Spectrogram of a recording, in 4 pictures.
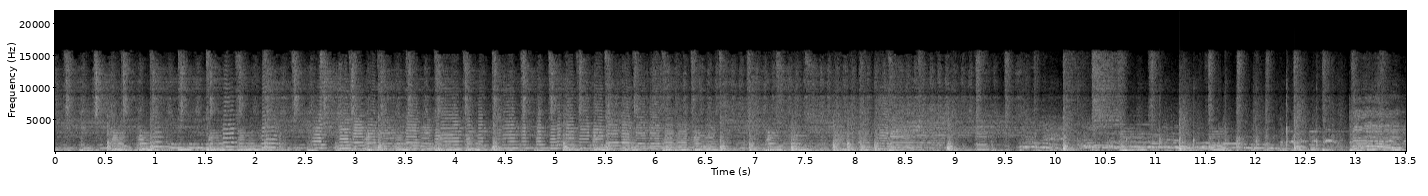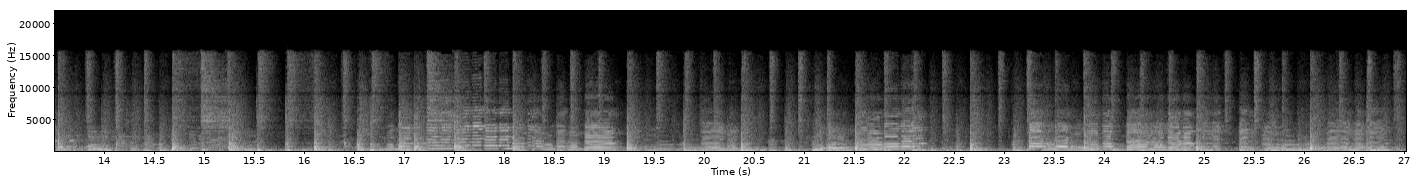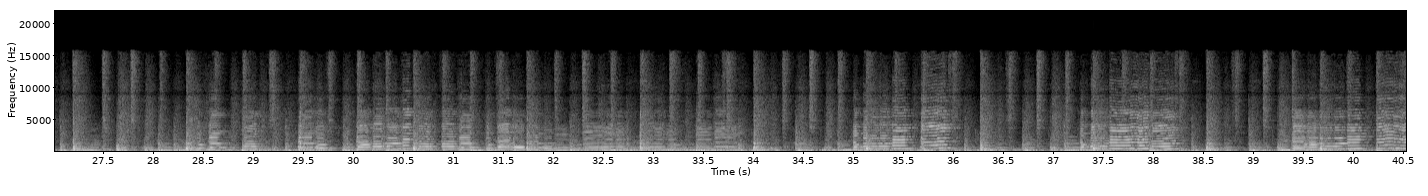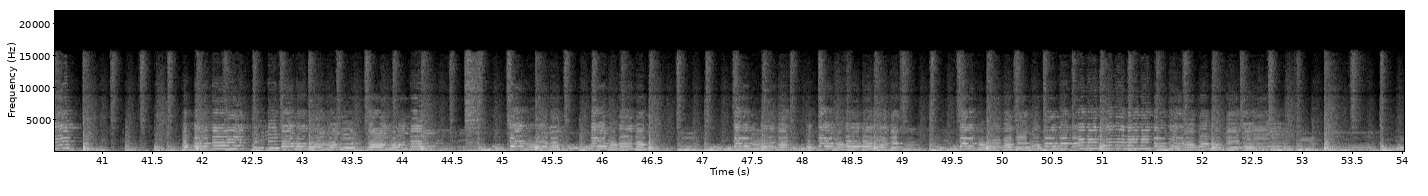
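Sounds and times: horn melodic solo: 0.0 - 14.0, 16.8 - 20.5, 28.5 - 34.0, 35.0 - 36.2, 37.3 - 38.4, 39.4 - 40.9, 41.8 - 54.0
drum kit: 0.0 - 54.0
electric bass: 0.0 - 54.0
electric guitar: 0.0 - 54.0.

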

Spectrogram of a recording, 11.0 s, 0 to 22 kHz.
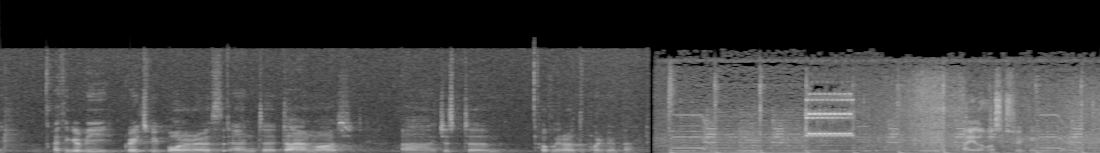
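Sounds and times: background music with steady beat: 6.6 - 11.0
telephone ringing trill: 8.1 - 8.6.

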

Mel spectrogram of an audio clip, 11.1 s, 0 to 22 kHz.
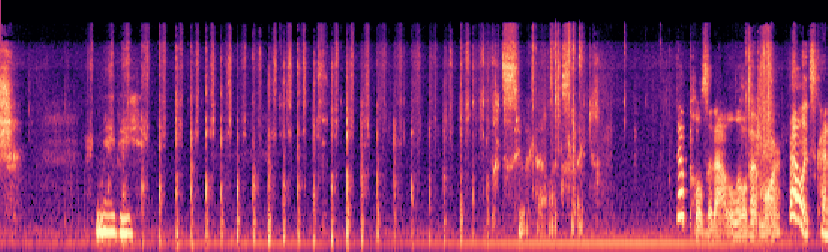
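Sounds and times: steady low hum: 0.0 - 11.0
stencil brush dabbing paint: 1.1 - 8.2, 9.9 - 10.4.

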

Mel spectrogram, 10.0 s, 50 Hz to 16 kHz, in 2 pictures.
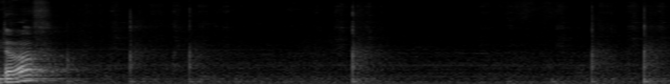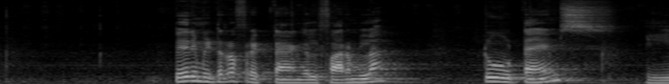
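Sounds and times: chalk scratching on chalkboard: 0.3 - 1.8, 2.4 - 3.0, 3.6 - 6.1
chalk tapping: 0.3 - 1.8, 2.4 - 3.0, 3.6 - 6.2, 9.3 - 9.9.

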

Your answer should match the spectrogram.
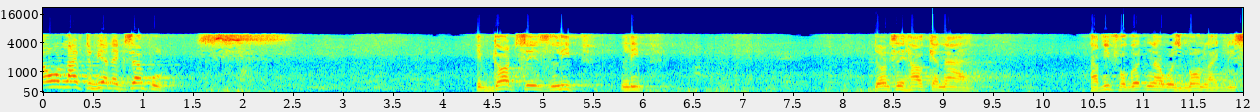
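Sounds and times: low room background noise: 0.0 - 12.0
hiss: 1.4 - 11.0.

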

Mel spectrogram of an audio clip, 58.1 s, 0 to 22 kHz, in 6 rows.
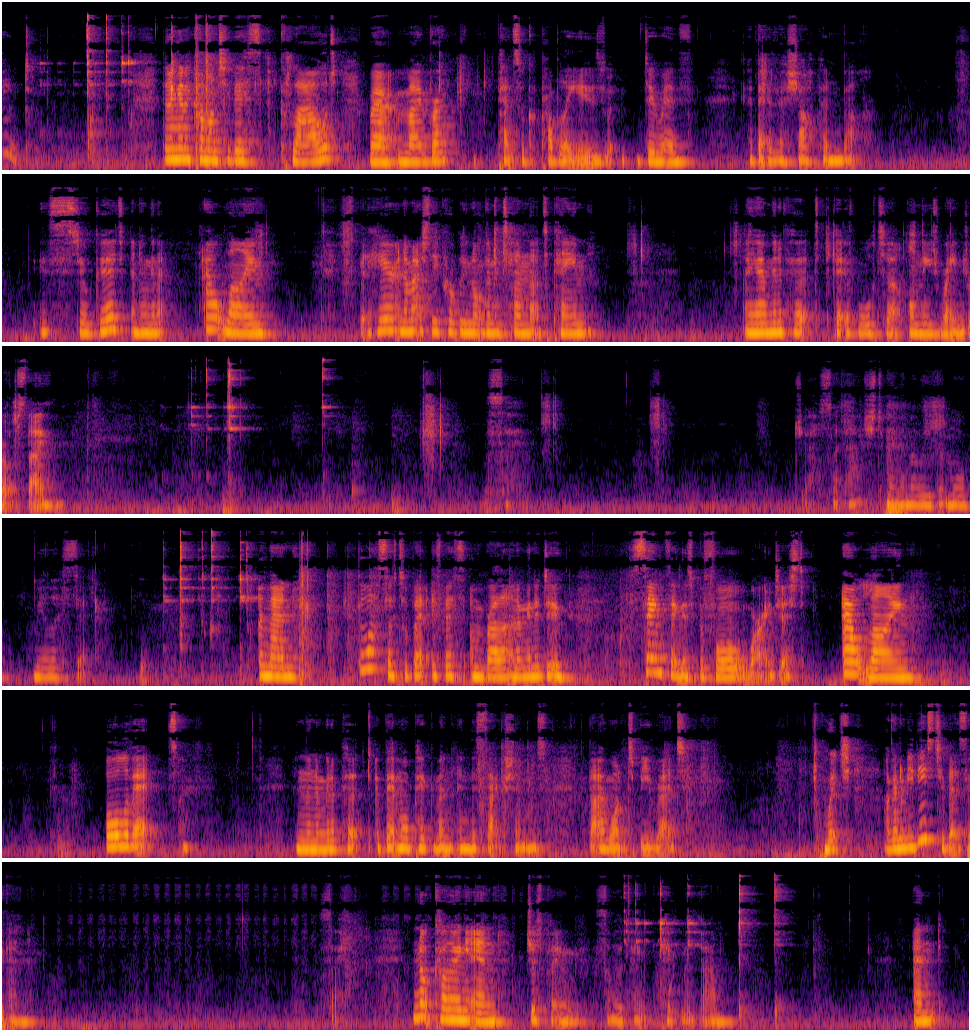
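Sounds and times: paintbrush clinking glass jar: 0.2 - 1.4, 21.0 - 22.0, 30.6 - 31.6, 54.6 - 56.2
pencil scratching on paper: 48.8 - 52.9.

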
